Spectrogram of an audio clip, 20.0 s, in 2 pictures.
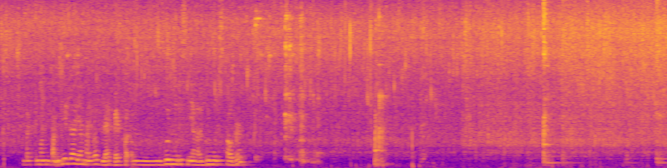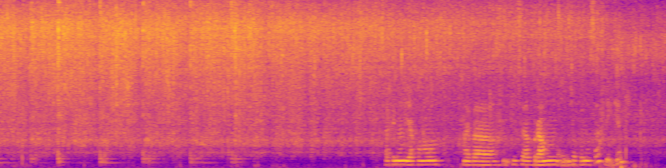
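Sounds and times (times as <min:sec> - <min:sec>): food sizzling in oil: 0:00.0 - 0:20.0
metal spatula clanking on wok: 0:03.8 - 0:04.9, 0:08.0 - 0:13.9
spatula scraping wok: 0:03.9 - 0:05.2, 0:05.8 - 0:17.0.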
